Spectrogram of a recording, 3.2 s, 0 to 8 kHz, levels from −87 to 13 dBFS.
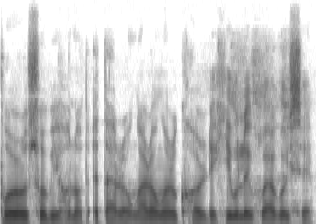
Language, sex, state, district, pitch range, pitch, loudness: Assamese, male, Assam, Kamrup Metropolitan, 85-90 Hz, 90 Hz, -18 LUFS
